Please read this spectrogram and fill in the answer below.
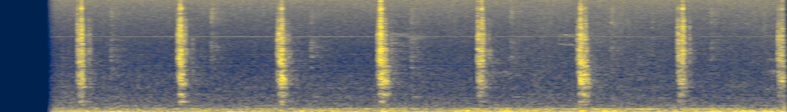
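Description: Clock-ticking sound effect counting down a quiz timer, one sharp tick a second, eight ticks in all, over a low steady hum. It starts about half a second in.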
